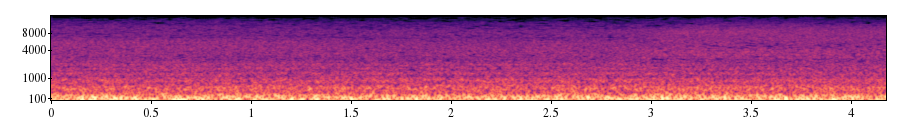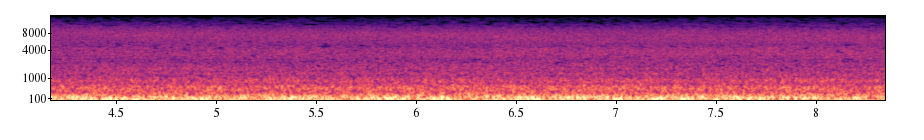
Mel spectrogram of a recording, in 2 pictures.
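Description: Flash-flood torrent rushing and churning past, a steady, loud, unbroken noise of fast muddy water.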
